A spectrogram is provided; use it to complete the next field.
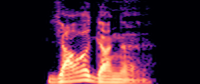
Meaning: dative singular of Jahrgang
- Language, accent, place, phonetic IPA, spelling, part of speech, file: German, Germany, Berlin, [ˈjaːɐ̯ˌɡaŋə], Jahrgange, noun, De-Jahrgange.ogg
